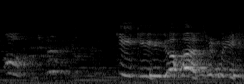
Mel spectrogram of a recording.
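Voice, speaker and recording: An actress playing a sorrowful, overwrought young heiress in a comic old-time radio melodrama. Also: female voice, very high-pitched, unhurried, faint music behind. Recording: very echoey stage recording.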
